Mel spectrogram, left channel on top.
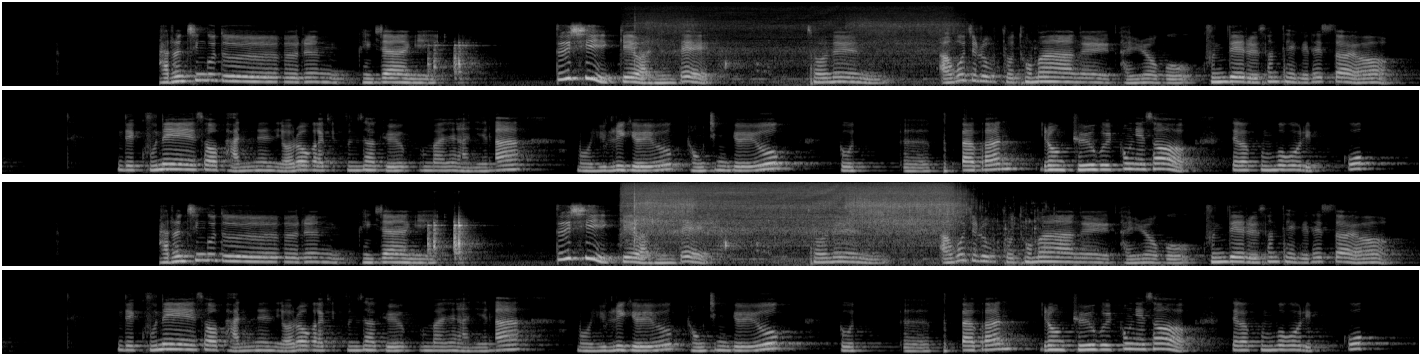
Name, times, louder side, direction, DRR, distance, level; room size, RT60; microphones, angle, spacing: voice 1, 1.6-4.4 5.5-7.1 8.0-8.9 9.4-13.9 15.3-19.4 19.9-22.0 22.6-22.7 23.2-23.5 23.8-27.3 27.6-27.8, left 1 dB, 10° left, 12 dB, 0.5 m, -27 dB
Water, 3.9-11.8, right 11 dB, 75° right, 0.6 m, -33 dB
11.5 x 9.5 x 9.0 m, 1.0 s
head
